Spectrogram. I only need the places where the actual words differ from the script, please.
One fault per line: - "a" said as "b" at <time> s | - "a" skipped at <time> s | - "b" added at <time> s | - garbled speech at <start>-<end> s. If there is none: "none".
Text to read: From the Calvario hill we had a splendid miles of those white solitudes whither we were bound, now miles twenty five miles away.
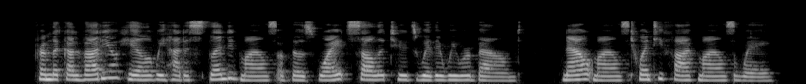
none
